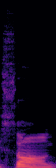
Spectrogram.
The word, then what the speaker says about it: Song: Is it really Sung? I'm pretty sure it's supposed to be Song. It's supposed to be spelled like Song. It's a weird typo. Because I remember when it comes to China, there is no Sung Dynasty. There was the Song Dynasty.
